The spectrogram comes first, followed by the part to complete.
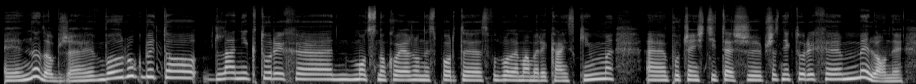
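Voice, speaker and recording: A woman's voice: a little high, expressive, moderate pace, darkish tone, dry recording. A young woman hosting a student radio interview, asking long questions full of hesitations. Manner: hesitant, many fillers. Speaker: radio host.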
